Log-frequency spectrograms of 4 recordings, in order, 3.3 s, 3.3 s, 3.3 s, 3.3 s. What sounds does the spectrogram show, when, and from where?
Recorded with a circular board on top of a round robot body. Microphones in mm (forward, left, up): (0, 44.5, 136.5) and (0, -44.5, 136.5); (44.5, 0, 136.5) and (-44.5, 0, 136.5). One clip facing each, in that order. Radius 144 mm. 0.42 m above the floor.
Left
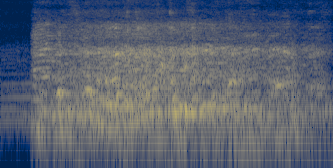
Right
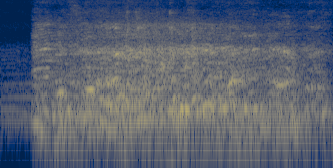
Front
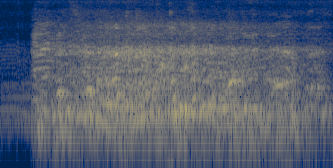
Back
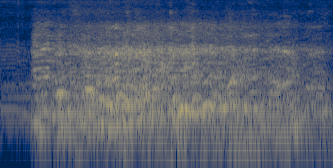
0.3 s laughter: 95° left, 2 m; by 3.3 s 15° right, 1.8 m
